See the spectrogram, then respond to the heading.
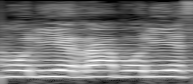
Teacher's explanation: ला ना तो पूरी तरह से दांत पर टच होगा और ना ही तालू पर पूरी तरह से टच होता है। तो कहां पर टच होता है, दांत जहां पर आपकी क्या होती है, जड़ होती है दांत की, वहां पर टच होती है। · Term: दंतमूल या वर्थ व्यंजन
